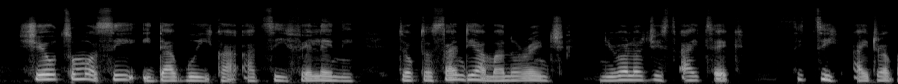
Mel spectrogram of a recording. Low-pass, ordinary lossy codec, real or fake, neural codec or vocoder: 14.4 kHz; none; real; none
